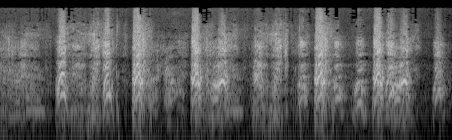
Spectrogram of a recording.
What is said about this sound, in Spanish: Acto seguido, el noble ordenó que los criados expulsaran a los inoportunos mensajeros del palacio, azuzando contra ellos feroces perros de caza.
